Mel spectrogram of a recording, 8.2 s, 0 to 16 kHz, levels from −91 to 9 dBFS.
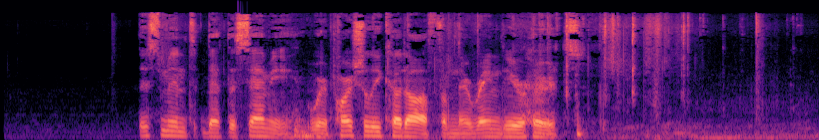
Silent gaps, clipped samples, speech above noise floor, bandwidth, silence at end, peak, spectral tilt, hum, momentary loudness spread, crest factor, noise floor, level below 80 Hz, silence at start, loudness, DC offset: none; under 0.1%; 47 dB; 11.5 kHz; 0.45 s; 0 dBFS; -3 dB/octave; none; 15 LU; 18 dB; -64 dBFS; -44 dBFS; 1.4 s; -17 LUFS; under 0.1%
